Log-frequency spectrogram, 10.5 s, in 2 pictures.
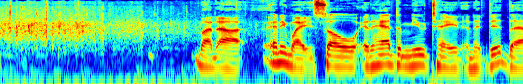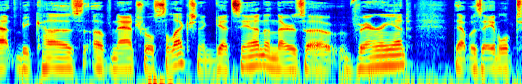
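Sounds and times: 
audience applause: 0.0s - 2.5s
speech: 2.0s - 10.4s.

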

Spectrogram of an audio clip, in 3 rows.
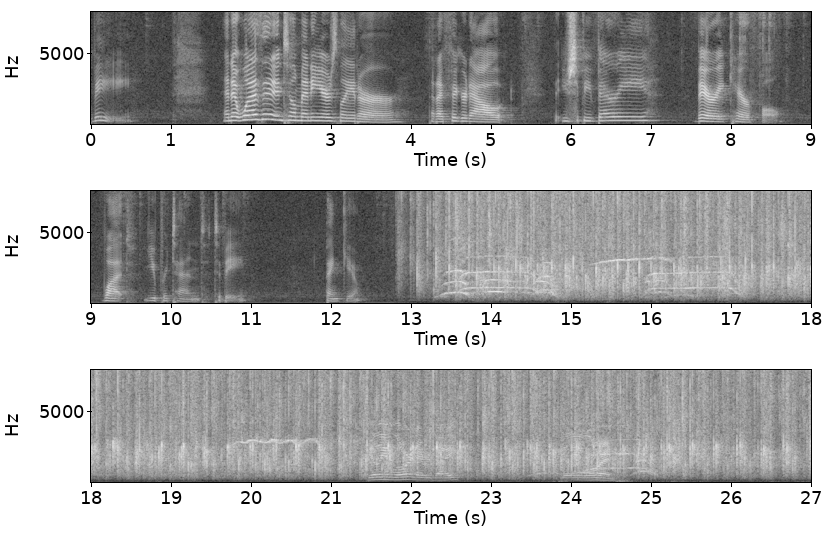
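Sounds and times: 
speech: 0.0s - 11.0s, 11.9s - 12.4s, 21.5s - 22.8s, 23.9s - 24.7s
audience applause: 12.8s - 26.9s.

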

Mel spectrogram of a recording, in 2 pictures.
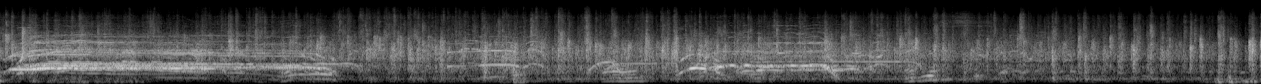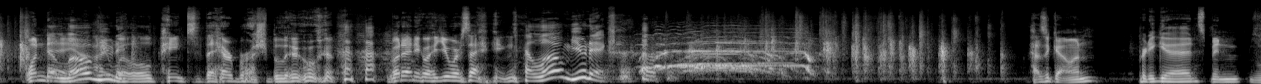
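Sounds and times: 
live audience applauding and cheering at a show: 0.0s - 14.3s, 18.7s - 22.8s
laughter: 9.1s - 11.4s, 15.5s - 19.6s
speech: 12.9s - 19.3s, 23.0s - 25.2s.

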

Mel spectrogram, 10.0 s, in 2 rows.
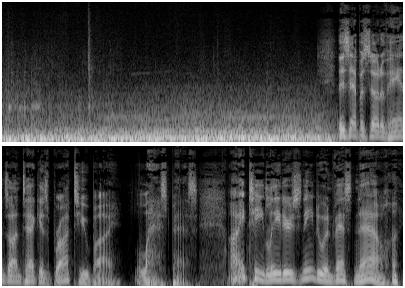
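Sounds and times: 
high tonal whines: 0.0s - 4.2s
electric Mustang's synthesized engine rumble: 0.0s - 4.4s
speech: 4.2s - 10.0s.

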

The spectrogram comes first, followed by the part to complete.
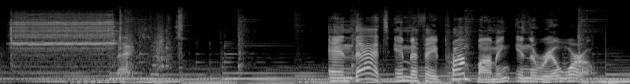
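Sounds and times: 
harsh rasping electric door buzzer: 0.0s - 1.5s
speech: 1.2s - 2.0s, 3.3s - 6.2s.

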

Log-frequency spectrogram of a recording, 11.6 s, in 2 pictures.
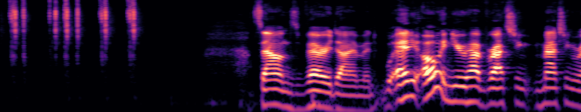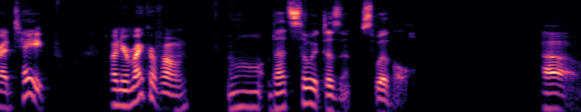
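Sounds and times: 
fingers tapping impatiently on things: 0.0s - 1.4s
speech: 2.5s - 10.0s, 11.2s - 11.6s.

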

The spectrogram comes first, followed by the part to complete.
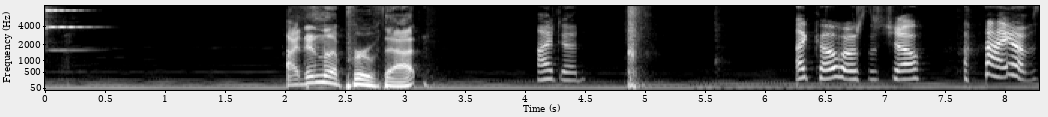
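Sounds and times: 
small hand bell ringing: 0.0s - 0.6s
low steady hum: 0.0s - 8.2s
speech: 2.0s - 3.3s, 4.1s - 4.6s, 6.3s - 8.2s.

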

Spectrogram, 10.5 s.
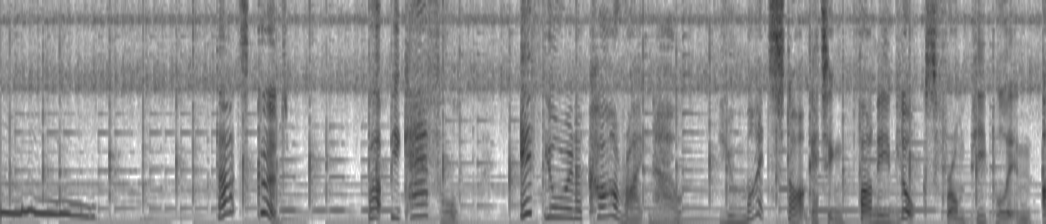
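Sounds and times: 
person imitating a wolf howl: 0.0s - 1.0s
speech: 2.7s - 3.0s, 3.7s - 10.4s.

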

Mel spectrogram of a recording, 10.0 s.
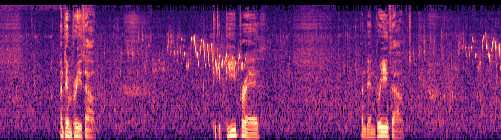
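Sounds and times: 
birds singing outdoors: 1.0s - 5.2s, 7.6s - 10.0s
speech: 1.2s - 2.0s, 4.3s - 5.3s, 7.2s - 8.2s.

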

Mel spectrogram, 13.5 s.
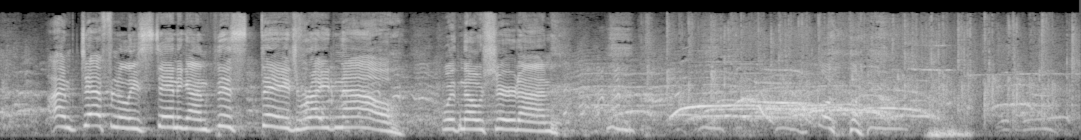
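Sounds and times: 
laughter: 0.0s - 1.1s, 2.3s - 13.4s
speech: 0.7s - 8.0s, 10.5s - 11.0s
audience applause: 7.3s - 13.5s.

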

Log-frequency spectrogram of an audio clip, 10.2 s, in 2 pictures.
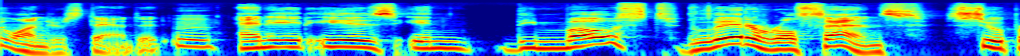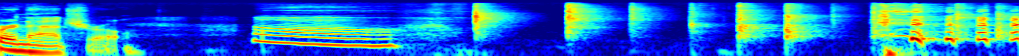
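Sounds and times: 
speech: 0.0s - 7.3s
slow hand clapping: 7.4s - 10.1s.

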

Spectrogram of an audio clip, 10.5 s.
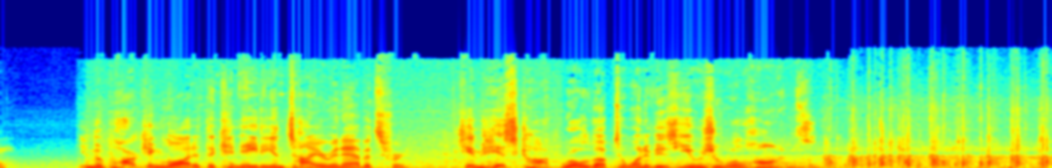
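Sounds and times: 
speech: 0.8s - 8.5s
round of applause: 8.1s - 10.5s.

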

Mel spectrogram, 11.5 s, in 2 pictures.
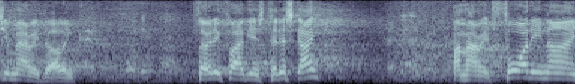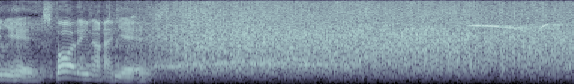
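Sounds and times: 
speech: 0.0s - 1.0s, 2.0s - 3.4s, 4.0s - 7.5s
audience applause: 7.2s - 11.4s.

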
